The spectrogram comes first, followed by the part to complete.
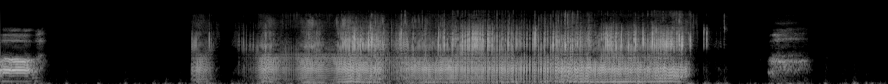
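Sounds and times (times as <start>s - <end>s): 
long loud fart rumbling and sputtering: 1.9s - 7.3s.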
